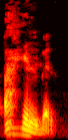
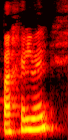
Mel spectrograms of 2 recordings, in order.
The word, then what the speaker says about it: Pachelbel: Me decías que así se pronuncia, ¿verdad? Pachelbel. – Sí, es un compositor alemán. Yo creo que eso es lo más real que creo que debe sonar Pachelbel.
